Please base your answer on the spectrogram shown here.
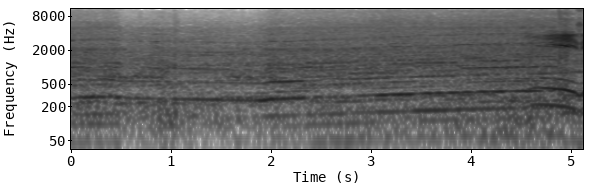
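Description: Race car engine in Gran Turismo 7 accelerating through the Deep Forest circuit, a steady loud whine climbing in pitch and easing back, held continuously without interruption.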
